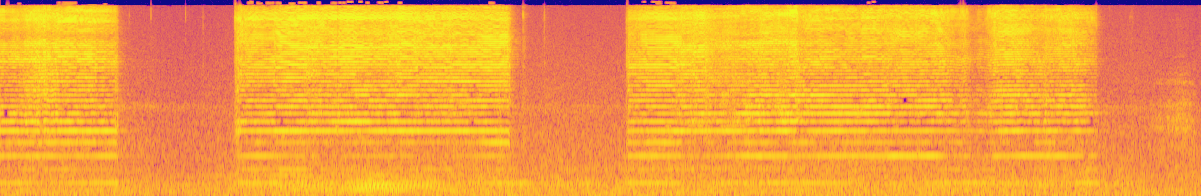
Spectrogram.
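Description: Philips Sonicare electric toothbrush's magnetic oscillator drive running bare out of its handle: a steady buzz that cuts out twice for about a second and stops about a second before the end.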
